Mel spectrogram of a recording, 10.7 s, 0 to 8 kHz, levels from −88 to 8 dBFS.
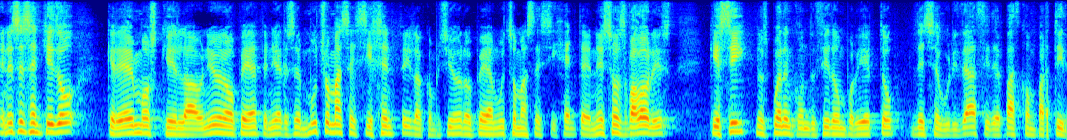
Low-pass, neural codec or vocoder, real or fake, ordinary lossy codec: none; codec, 16 kHz, 0.5 kbps, X-Codec, WavLM features, trained on Multilingual LibriSpeech; fake; none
